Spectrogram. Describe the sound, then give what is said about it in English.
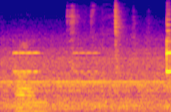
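An electronic alarm sounds with steady, high-pitched tones, ending in a sudden louder beep. A faint murmur of voices sits underneath. “As the alarm is going off.”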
